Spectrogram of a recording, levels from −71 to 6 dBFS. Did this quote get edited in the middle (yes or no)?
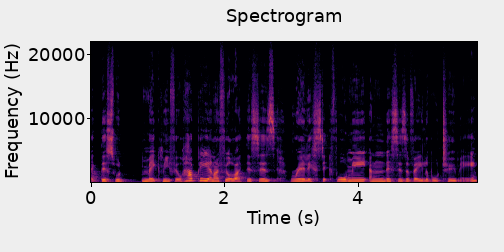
no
